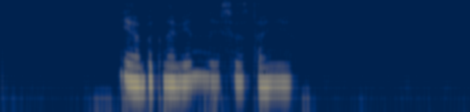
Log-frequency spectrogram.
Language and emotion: Russian, neutral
